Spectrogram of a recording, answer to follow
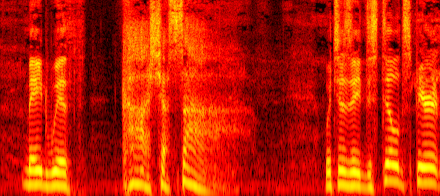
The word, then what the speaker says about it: cachaça: made with, we'll soon be done with these pronunciations, made with cachaça, which is a distilled spirit made from sugarcane juice, and then you add some lime and sugar. Okay. So, cachaça.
